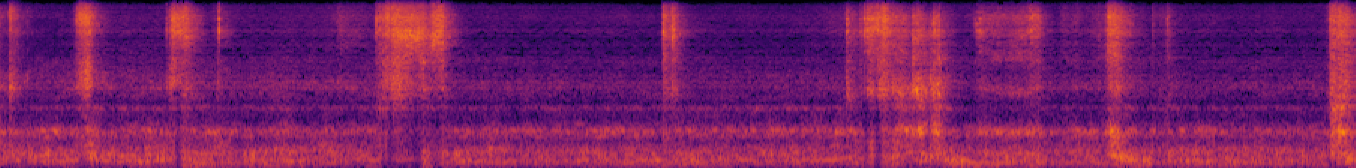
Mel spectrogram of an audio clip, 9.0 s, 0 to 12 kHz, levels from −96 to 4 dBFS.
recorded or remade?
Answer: remade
